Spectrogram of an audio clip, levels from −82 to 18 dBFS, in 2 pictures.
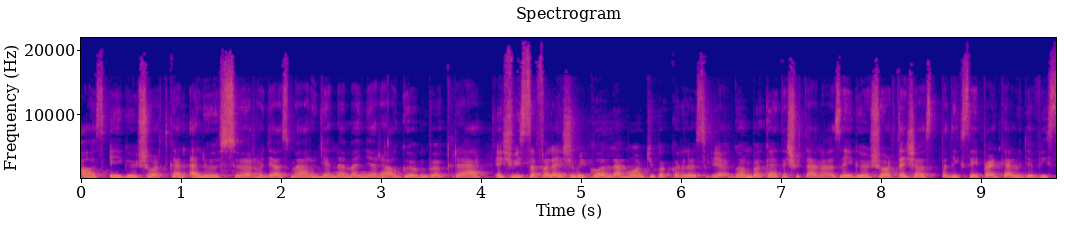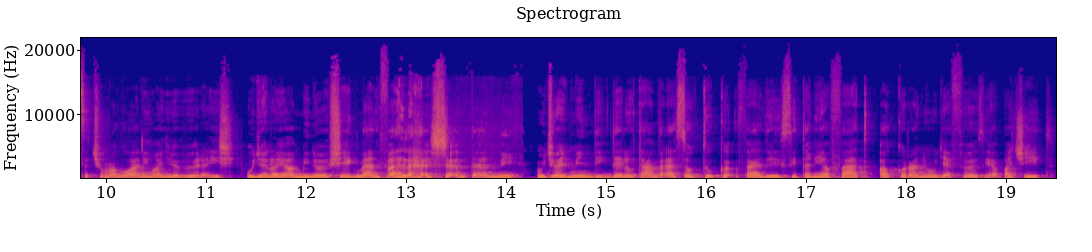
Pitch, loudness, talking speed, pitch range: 195 Hz, -21 LUFS, 170 wpm, 175-215 Hz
